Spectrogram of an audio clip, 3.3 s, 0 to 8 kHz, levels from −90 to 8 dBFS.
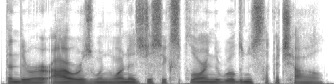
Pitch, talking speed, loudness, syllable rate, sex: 105 Hz, 250 wpm, -21 LUFS, 6.7 syllables/s, male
